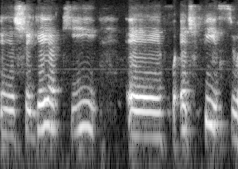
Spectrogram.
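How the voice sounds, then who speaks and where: A woman speaks with ordinary pitch variation. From Brazil, Amazonas (Tefé). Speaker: poet and translator. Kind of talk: interview. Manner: halting, many fillers.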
